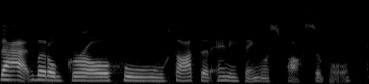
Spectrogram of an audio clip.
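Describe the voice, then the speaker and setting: A woman's fairly low pitch at a moderate pace over noticeable background noise. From Guatemala, moved to Southern California as a child. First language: Spanish. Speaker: public information officer, former TV reporter. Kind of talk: podcast interview.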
